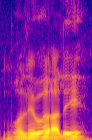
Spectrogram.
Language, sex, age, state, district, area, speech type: Assamese, male, 18-30, Assam, Dhemaji, rural, spontaneous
